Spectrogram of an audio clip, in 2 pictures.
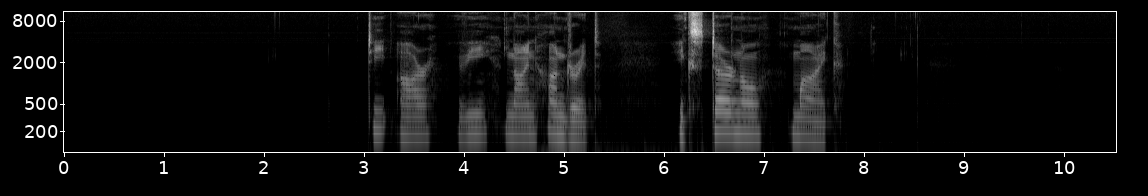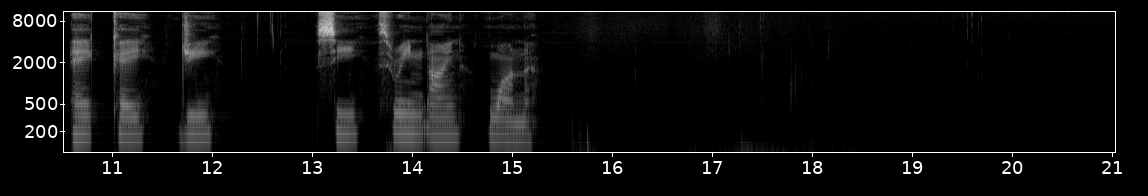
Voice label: AKG C391 voice; trv900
